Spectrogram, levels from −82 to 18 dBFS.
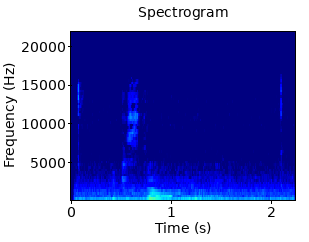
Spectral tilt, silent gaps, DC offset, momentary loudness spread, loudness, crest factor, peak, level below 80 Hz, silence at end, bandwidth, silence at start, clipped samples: -5.5 dB/octave; none; under 0.1%; 10 LU; -50 LUFS; 18 dB; -32 dBFS; -60 dBFS; 0 s; 16 kHz; 0.05 s; under 0.1%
